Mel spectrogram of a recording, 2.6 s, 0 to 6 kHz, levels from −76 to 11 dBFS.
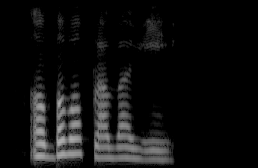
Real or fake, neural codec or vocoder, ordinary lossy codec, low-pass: fake; codec, 16 kHz, 2 kbps, FunCodec, trained on Chinese and English, 25 frames a second; MP3, 48 kbps; 5.4 kHz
